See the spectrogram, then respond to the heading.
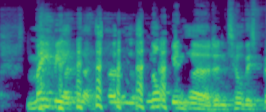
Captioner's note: laughing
